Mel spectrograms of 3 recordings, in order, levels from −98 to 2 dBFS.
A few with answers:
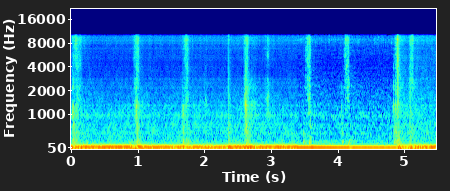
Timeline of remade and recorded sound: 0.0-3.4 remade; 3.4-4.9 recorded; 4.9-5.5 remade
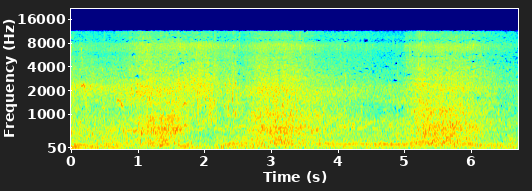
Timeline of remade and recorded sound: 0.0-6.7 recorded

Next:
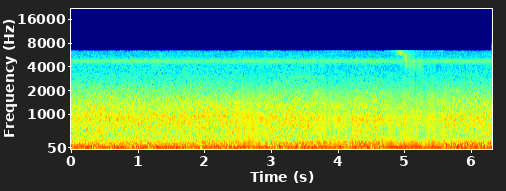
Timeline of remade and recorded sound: 0.0-2.5 recorded; 2.5-3.0 remade; 3.0-3.7 recorded; 3.7-4.2 remade; 4.2-4.7 recorded; 4.7-5.6 remade; 5.6-6.3 recorded

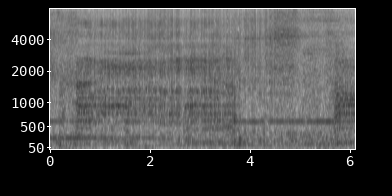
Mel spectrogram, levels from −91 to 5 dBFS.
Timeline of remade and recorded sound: 0.0-0.8 recorded; 0.8-4.5 remade; 4.5-6.1 recorded

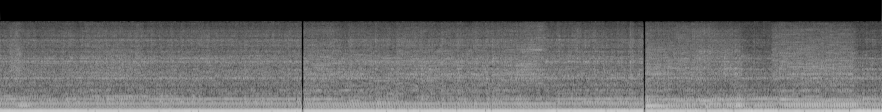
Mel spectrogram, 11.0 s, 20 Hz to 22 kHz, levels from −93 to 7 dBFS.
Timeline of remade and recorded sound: 0.0-8.7 recorded; 8.7-9.4 remade; 9.4-11.0 recorded

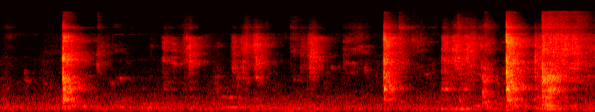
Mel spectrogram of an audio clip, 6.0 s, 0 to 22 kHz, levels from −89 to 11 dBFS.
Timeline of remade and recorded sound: 0.0-4.2 remade; 4.2-4.8 recorded; 4.8-6.0 remade

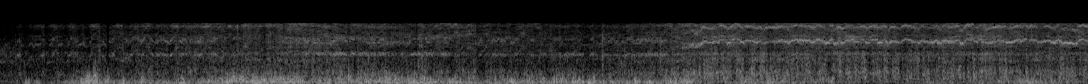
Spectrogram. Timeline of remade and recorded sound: 0.0-5.1 remade; 5.1-10.9 recorded

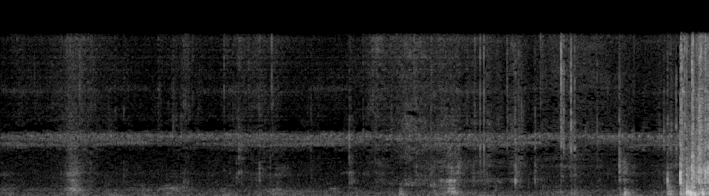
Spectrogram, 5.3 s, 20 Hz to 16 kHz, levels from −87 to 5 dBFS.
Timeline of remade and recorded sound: 0.0-3.6 remade; 3.6-5.3 recorded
